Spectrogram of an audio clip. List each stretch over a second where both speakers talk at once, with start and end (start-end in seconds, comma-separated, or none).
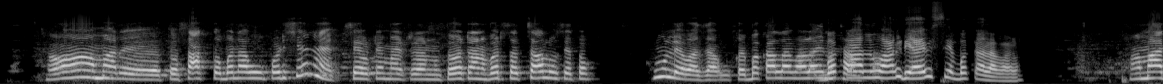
none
